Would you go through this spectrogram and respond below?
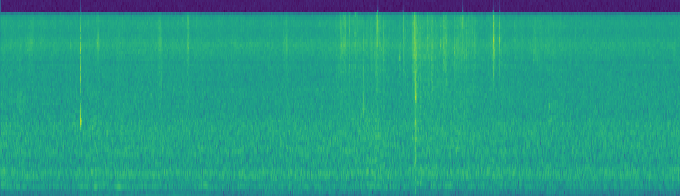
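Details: Honey bees swarm around hives as honey is removed for the jar; an unbroken low buzzing fills the whole stretch, broken by a few brief knocks or clicks near the start and middle.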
